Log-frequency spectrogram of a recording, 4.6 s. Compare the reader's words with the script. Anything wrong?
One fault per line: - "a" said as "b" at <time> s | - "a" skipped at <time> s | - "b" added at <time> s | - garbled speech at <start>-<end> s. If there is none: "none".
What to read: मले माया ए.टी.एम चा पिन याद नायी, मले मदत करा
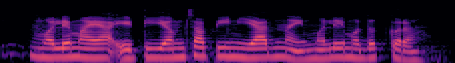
none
